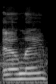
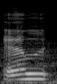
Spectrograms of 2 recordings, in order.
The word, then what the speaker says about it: ELAY: All right, on that note, my cool peeps, my name is LA, pronounced like LA, like the city.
